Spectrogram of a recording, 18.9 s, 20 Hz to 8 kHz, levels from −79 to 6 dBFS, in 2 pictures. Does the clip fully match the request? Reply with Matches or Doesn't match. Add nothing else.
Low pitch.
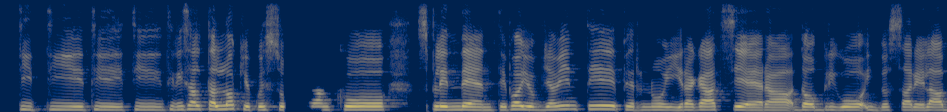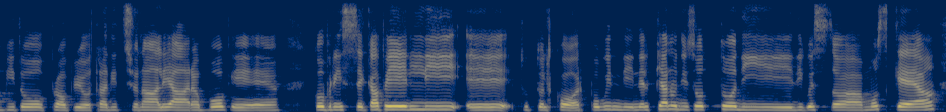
Doesn't match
